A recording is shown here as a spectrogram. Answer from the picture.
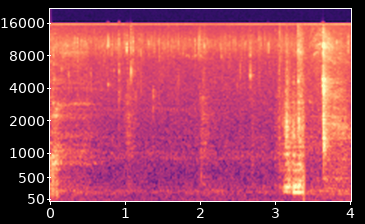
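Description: Faint dripping and trickling of liquid as a dripping mass of fermented elderflowers is lifted out of a bucket of fermenting elderflower champagne. A brief voice comes in a little after three seconds in.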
